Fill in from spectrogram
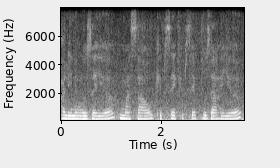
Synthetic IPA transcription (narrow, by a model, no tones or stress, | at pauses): alinɯŋozajɯmasawkʰip̚sekʰip̚sepʰuzaɦɯjɯ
